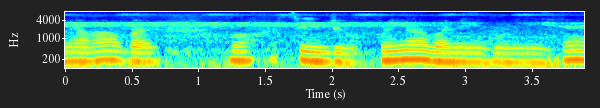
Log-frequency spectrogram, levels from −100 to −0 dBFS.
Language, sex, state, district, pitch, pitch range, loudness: Hindi, female, Bihar, Gopalganj, 175 Hz, 165-190 Hz, -32 LUFS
